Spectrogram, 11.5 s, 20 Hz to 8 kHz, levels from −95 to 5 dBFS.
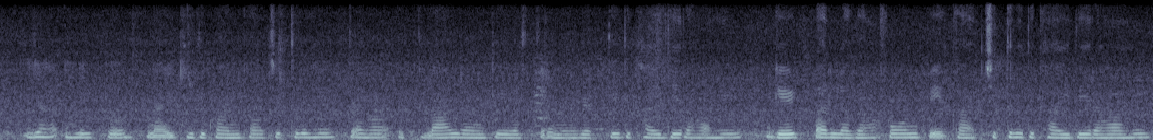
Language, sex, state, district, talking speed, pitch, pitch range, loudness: Hindi, female, Chhattisgarh, Rajnandgaon, 160 wpm, 195 Hz, 190-205 Hz, -29 LUFS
